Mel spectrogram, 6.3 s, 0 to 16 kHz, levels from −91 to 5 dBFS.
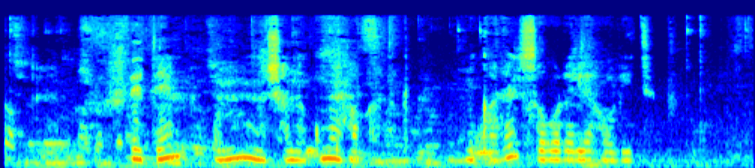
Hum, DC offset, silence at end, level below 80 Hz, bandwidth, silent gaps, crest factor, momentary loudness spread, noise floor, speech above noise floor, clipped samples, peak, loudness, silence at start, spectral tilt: none; under 0.1%; 0.05 s; -52 dBFS; 11.5 kHz; none; 18 dB; 17 LU; -50 dBFS; 23 dB; under 0.1%; -8 dBFS; -26 LUFS; 0.05 s; -4.5 dB/octave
